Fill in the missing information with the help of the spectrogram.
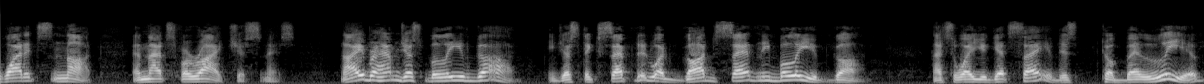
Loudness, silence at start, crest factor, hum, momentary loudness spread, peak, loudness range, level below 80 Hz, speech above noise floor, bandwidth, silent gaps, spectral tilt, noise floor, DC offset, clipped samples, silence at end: -17 LUFS; 0 s; 14 dB; none; 12 LU; -2 dBFS; 2 LU; -58 dBFS; 39 dB; 8 kHz; none; -6.5 dB/octave; -55 dBFS; under 0.1%; under 0.1%; 0 s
